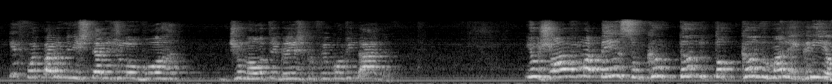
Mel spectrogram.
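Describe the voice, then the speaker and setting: A man in his fifties, a pastor from Brazil, preaching a sermon that swells louder on key points. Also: very high voice. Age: 50s. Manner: impassioned preaching, rising loud on key points. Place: church. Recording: echoey church hall, mic at a distance. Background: congregation responding.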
